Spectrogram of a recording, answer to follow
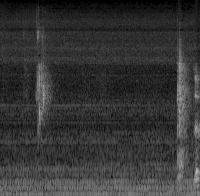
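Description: Electric potter's wheel running with a steady hum while wet clay is worked by hand and with a sponge. A short wet squish comes about a second in.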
